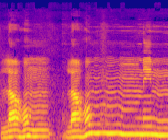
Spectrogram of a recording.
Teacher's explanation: মিম সাকিনের পরে আসছে মিম, এই মিমের তাসদীদ ধরে গুন্না, এই মিম সাকিন পড়া যাবে না, সাকিন তাসদীদ পাশাপাশি, এই জন্য হুম মিলবে মিমের সাথে।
